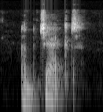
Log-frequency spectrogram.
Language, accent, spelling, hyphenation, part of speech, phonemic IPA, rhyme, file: English, Southern England, abject, ab‧ject, verb, /æbˈd͡ʒɛkt/, -ɛkt, LL-Q1860 (eng)-abject.wav
- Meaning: To cast off or out (someone or something); to reject, especially as contemptible or inferior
